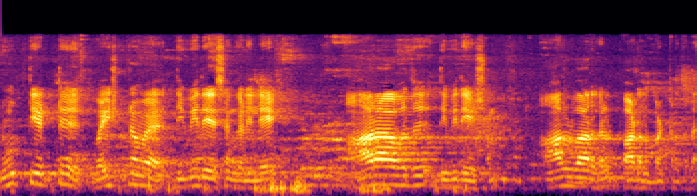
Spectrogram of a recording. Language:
Tamil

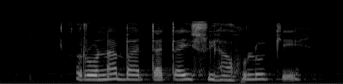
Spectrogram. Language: Southern Sotho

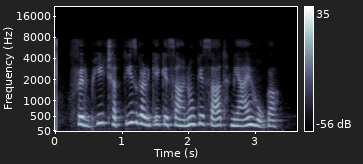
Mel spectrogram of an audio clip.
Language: Hindi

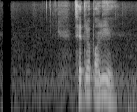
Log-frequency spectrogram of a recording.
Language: Nepali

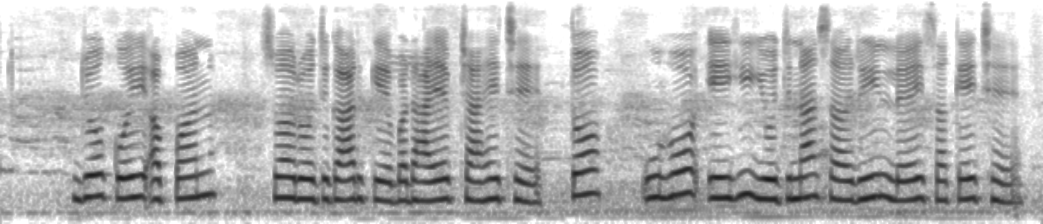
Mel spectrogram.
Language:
Maithili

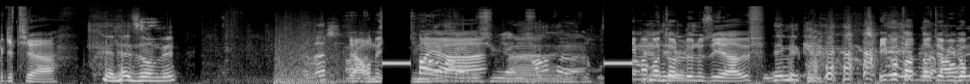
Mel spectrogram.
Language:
Turkish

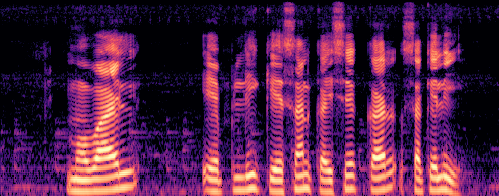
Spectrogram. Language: Magahi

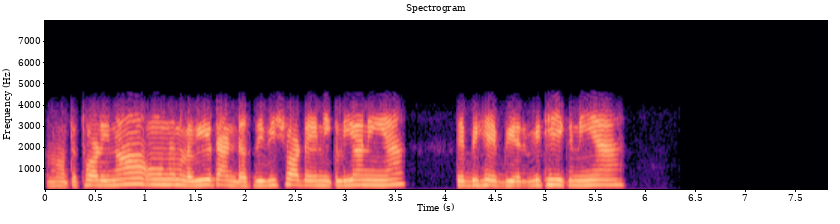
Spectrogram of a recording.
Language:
Dogri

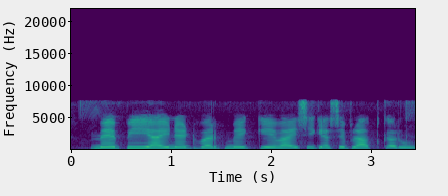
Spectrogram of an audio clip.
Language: Hindi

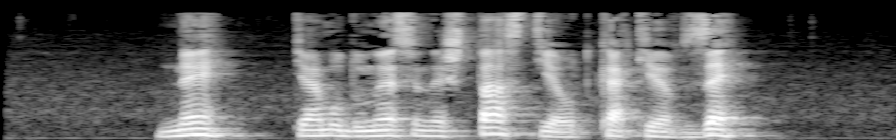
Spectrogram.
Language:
Bulgarian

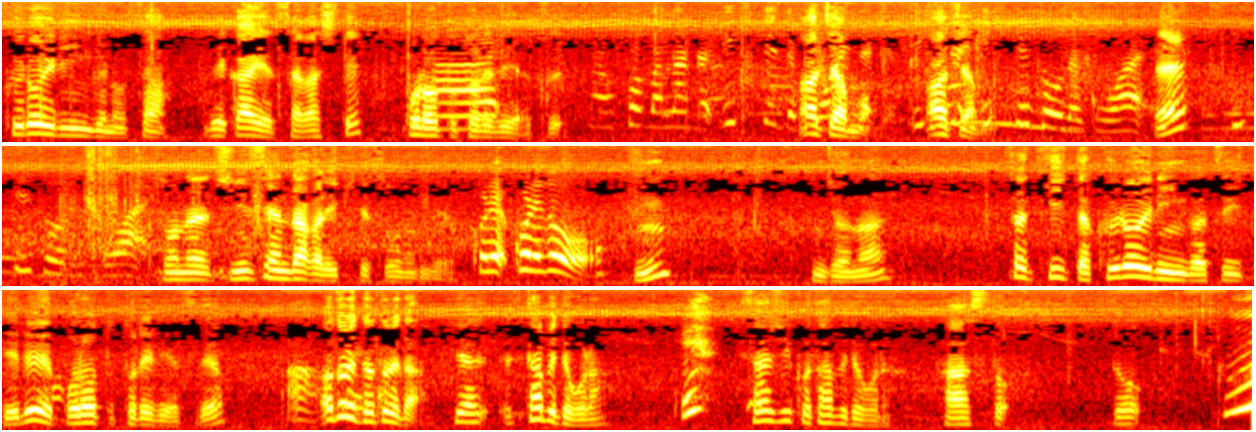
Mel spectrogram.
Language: Japanese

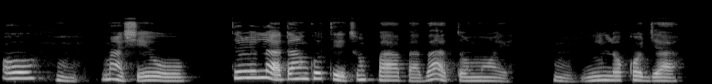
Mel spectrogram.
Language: Yoruba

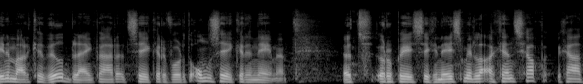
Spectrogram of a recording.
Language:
Dutch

